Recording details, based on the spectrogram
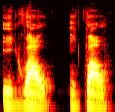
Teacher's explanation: no português brasileiro há uma ditongação e esse L é realizado como u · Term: l final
